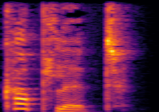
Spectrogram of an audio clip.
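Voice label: "couplet", British English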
